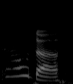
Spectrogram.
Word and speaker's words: Gouda: It's pronounced Howda.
